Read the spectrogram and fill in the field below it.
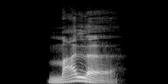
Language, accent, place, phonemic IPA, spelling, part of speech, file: German, Germany, Berlin, /ˈmalə/, Malle, proper noun, De-Malle.ogg
- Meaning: short for Mallorca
